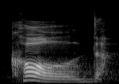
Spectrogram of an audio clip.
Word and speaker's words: called: I got l sound, mon voice l aide automatiquement pour le prononcer comme d cold.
